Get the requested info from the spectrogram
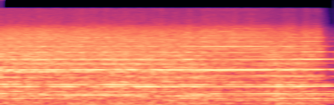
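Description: Brass band of trumpets, trombones and tuba playing loud held notes, the chord changing a few times.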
